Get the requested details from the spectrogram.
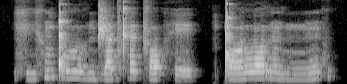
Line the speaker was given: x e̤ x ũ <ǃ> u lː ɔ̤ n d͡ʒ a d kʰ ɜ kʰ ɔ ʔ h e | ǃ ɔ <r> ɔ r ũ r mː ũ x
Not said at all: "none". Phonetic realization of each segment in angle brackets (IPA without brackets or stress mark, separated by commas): ǃ, lː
